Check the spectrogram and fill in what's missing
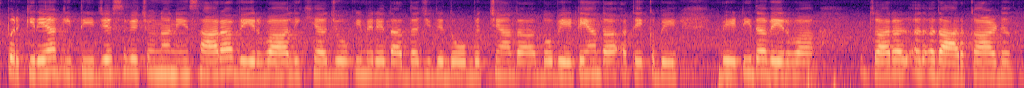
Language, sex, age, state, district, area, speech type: Punjabi, female, 30-45, Punjab, Fazilka, rural, spontaneous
